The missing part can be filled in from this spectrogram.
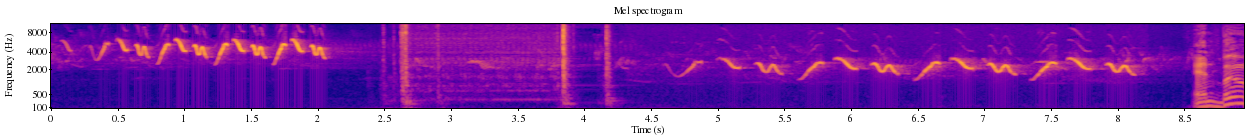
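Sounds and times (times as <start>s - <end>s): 
many birds singing in a forest: 0.0s - 8.9s
mechanical whir and clicks: 2.4s - 4.6s.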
